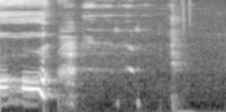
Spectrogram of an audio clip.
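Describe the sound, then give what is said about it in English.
A sudden loud, high-pitched shout overloads the microphone, producing a harsh, distorted burst at the start before dropping to quiet background with faint murmurs. “Dude, I just clipped your mic out.”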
